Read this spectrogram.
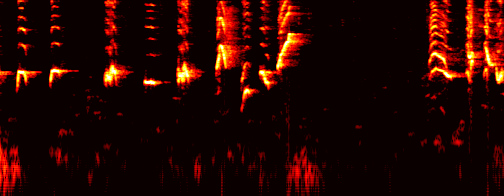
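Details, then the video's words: Greater green leafbird song to provoke a rival, clear level whistles repeated about every half second, rising slurred notes, a brief pause, then renewed whistled phrases. "Cucak ijo gacor mancing lawan dijamin Nyahut"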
